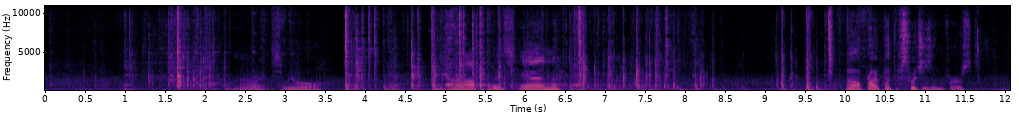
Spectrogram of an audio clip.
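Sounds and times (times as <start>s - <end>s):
metal plate handling noise: 0.0s - 2.7s, 3.7s - 10.0s
sharp clicks and knocks: 3.7s - 10.0s.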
